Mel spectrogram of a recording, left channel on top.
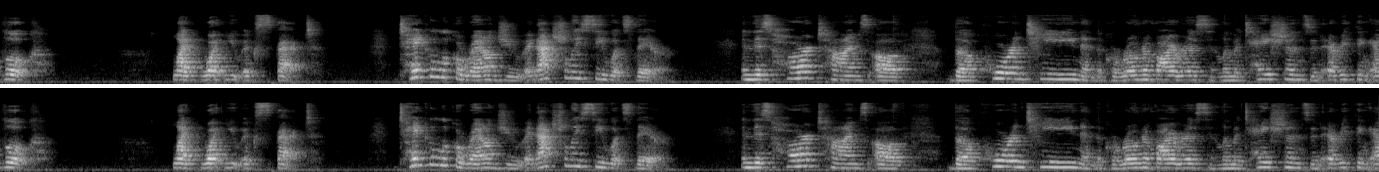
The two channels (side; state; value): both; normal; correlation 0.52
